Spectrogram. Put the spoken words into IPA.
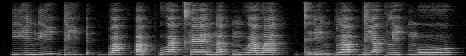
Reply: j i˧ n j i˥˩ ʔ d i˦˥ ʔ | b a˦˥ p̚ ʔ a˨˩ p̚ ʔ u˥˩ a̯ kʰ ɛː˥˩ n a˨˩ t̚ ŋ u˦˥ a̯ w a˦˥ t̚ | t r i˩˦ n p l a˦˥ ʔ d i˥˩ a̯ k l i˦˥ ʔ m oː˦˥

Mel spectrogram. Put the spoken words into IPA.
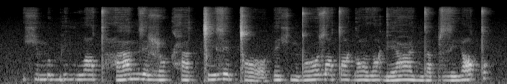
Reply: ç ɪ m u b i ŋ w i tˤ h a n z ɪ ɮ ɔ ɡ ħ a ǀ i z ɪ ǀ ɔ | ɪ ç n d ɔ z u tˤ e ɡ ɔ ðˤ e ɡ e ʕ i n d a b z i tˤ

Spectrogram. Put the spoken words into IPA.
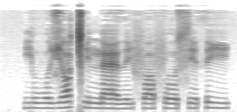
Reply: j u β o ʑ ɒ ǀ i n æ ð i f ɒ f o s i θ i

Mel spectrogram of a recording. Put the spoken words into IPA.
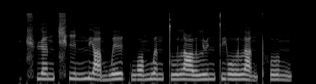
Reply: t͡ɕʰ ɥ ɛ˧˥ n t͡ɕʰ i˧˥ n n̪ j ä̰˨˩ m w e˥˩ ɪ̯ k w ɔ˧˥ n̪ w ə˥˩ n t̪ u˥ l ɑ˧˥ ʊ̯ l y˥ n t̪ j o˥ ʊ̯ l a̰˨˩ n pʰ ʊ˥˩ ŋ

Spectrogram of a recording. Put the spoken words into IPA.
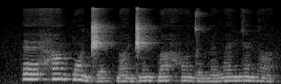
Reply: ɛ˦ h ã˦ ɡ͡b ɔ̃˦˨ d͡ʒ ɛ˨ ɡ͡b ã˨ d͡ʒ ɛ̃˨˦ ɡ͡b ã˧ h ɔ̃˧ d o˨ m ɛ̃˨ w ɛ̃˨˦ ɡ ɛ̃˦ ɡ ã˦˨

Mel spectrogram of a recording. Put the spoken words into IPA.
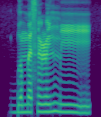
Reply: ɡ͡b ʊ m ɛ s ĩ ɭ ĩ ŋ͡m iː

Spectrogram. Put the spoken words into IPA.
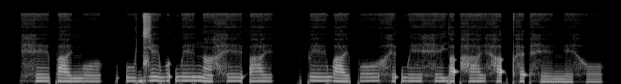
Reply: h e˨ ɪ̯ p a˨ ɪ̯ ŋ o˨ ʊ̯ | ʔ u˨ d͡ʑ e˦˨ ɪ̯ w ʊ˦ ʔ w e˦ ɪ̯ n ã˨ h e˦ ɪ̯ ʔ a˦ ɪ̯ | p e˦ ɪ̯ w a˨ ɪ̯ p o˦ ʊ̯ h ɪ˦ ʔ w e˦ h e˦ j ä˦ ʔ h a˦ ɪ̯ h ä˦ ʔ pʰ ɛ˦ ʔ h e˨ ɪ̯ ŋ e˨ h o˨

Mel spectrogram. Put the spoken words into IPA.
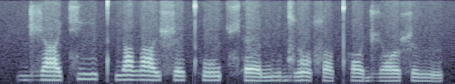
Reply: d͡ʒ a t͡ɕ iː t̪ʰ i ðˤ iː ʂ e t̪ʰ ũ t͡ɕʰ ɛ m i d͡z õ sˤ o t̪ʰ ɔ d͡ʒ ɔː ʂ ɯ

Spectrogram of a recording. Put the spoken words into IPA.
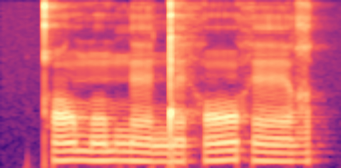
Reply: qʰ ɔ̃ m õ m ŋ ɛ̃ː ŋ͡ǃ ɛ̃ h ɔ̃ː h ɛ̃ː ʁ

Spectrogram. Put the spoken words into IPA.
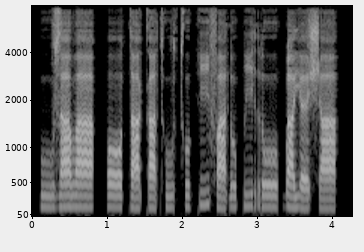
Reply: uː˨ z a˦ β a˦ | ɔ˨ t a˨ k a˨ tʰ u˨ tʰ ʊ˦ k i˦ f a˨ ɗ ʊ˦ p i˦ r oː˦ ɓ a˦ j ɛ˨˦ ʃ a˦

